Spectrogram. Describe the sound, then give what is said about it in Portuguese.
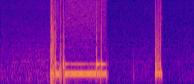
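A telephone busy tone sounds after a dropped call to a guest on the programme Passaporte: a loud, steady electronic beep lasting about half a second, then silence and a second, shorter beep. No one speaks. “Caiu novamente”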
